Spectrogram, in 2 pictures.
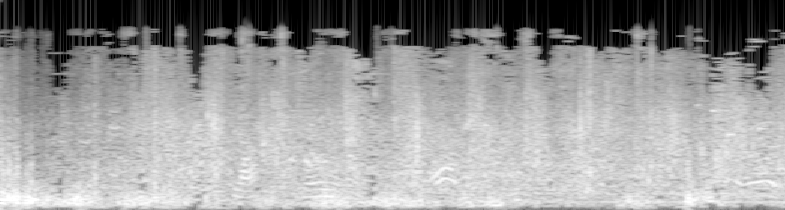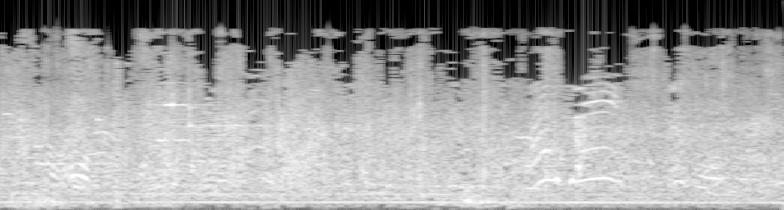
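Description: Indistinct voices of people talking in the background, with no words coming through clearly. A steady low hum sets in about halfway through.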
